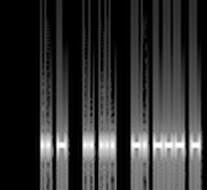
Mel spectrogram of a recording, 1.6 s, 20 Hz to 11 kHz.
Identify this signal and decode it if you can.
Morse code, heard as a keyed tone, about 60 wpm, 700 Hz. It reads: IT IS NOT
